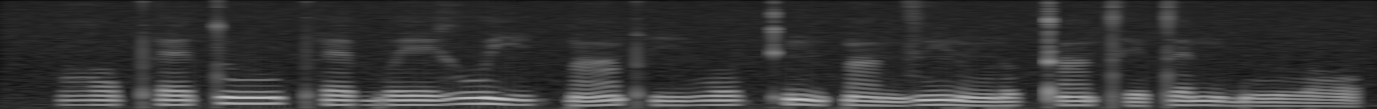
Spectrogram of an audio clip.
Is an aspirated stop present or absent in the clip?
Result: present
